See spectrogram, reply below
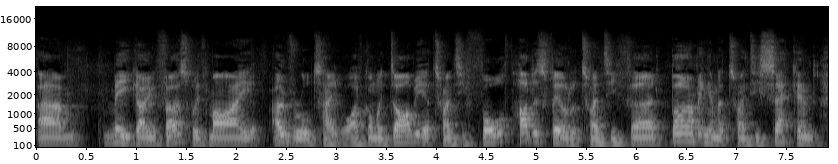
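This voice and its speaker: A talkative, opinionated man co-hosting a podcast in an easy, casual way. His voice sits in an ordinary middle pitch. He runs his points together quickly and drifts into asides. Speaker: podcast co-host. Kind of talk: casual football chat.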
